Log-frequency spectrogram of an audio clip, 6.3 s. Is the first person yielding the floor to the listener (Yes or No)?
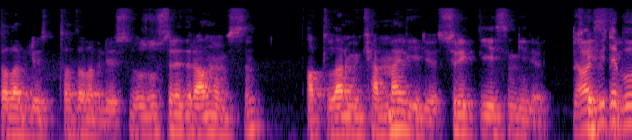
Yes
